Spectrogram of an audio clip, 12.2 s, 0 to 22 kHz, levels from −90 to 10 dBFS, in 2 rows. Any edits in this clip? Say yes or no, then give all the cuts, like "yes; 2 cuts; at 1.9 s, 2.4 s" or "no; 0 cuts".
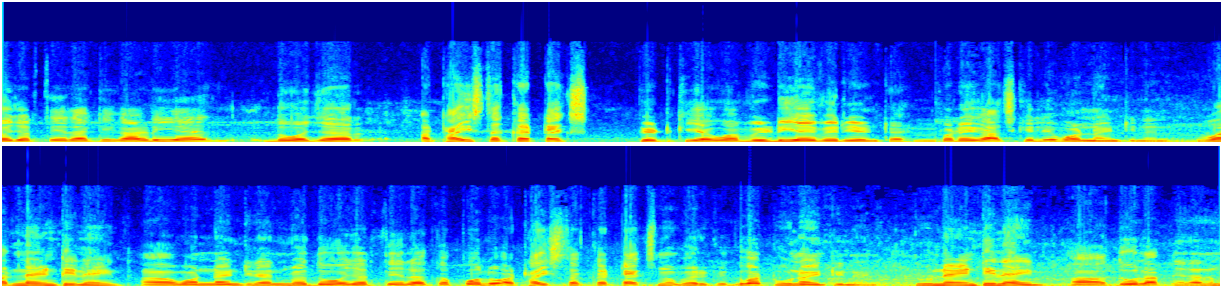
yes; 2 cuts; at 4.7 s, 9.8 s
